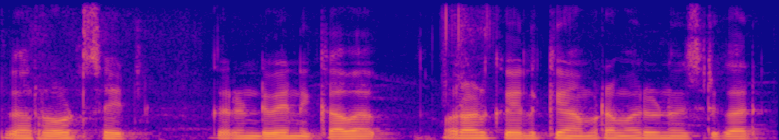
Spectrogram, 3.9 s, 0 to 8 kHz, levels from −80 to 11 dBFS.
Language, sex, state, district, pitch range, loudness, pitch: Tamil, male, Tamil Nadu, Kanyakumari, 130-140 Hz, -18 LUFS, 140 Hz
